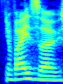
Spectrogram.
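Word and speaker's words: Pfizer: Ähm, Weiser, so spricht man das aus, oder? – Ja.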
